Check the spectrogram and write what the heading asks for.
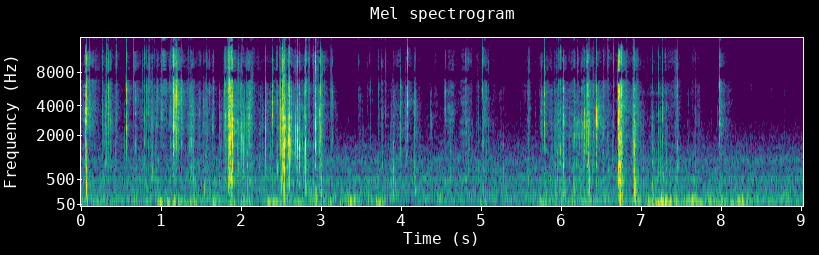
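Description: Foil booster-pack wrapper crinkling and tearing as it is ripped open. The crackling comes in two bouts: a long one over the first three seconds, then a shorter one around six to seven seconds in, as the wrapper is pulled apart.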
